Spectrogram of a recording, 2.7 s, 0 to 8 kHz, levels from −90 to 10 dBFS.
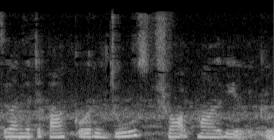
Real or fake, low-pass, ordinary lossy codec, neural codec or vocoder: real; 7.2 kHz; AAC, 32 kbps; none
